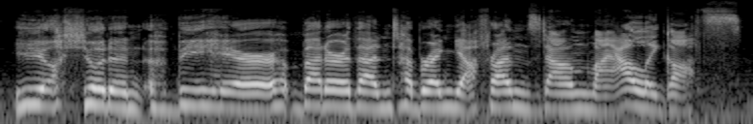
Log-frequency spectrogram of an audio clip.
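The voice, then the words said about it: Very deep, dopey character voice. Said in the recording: “a very deep, stupid voice ... Deep and stupid.”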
